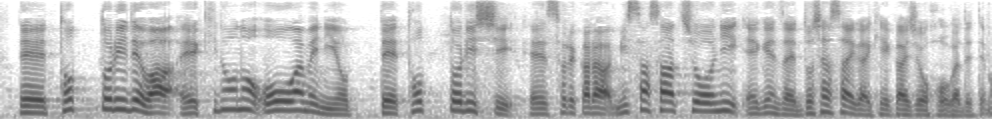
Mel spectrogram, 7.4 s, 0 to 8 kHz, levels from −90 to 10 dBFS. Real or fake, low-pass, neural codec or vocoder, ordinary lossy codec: real; none; none; none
